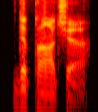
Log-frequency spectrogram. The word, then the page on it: departure: British English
